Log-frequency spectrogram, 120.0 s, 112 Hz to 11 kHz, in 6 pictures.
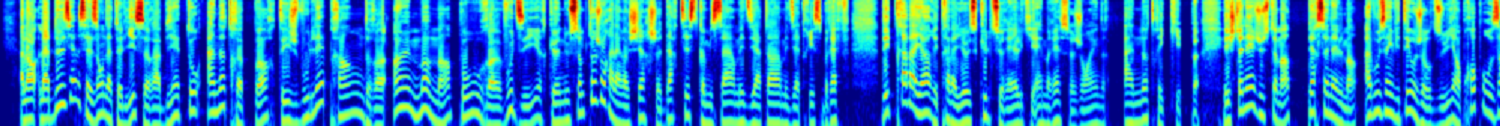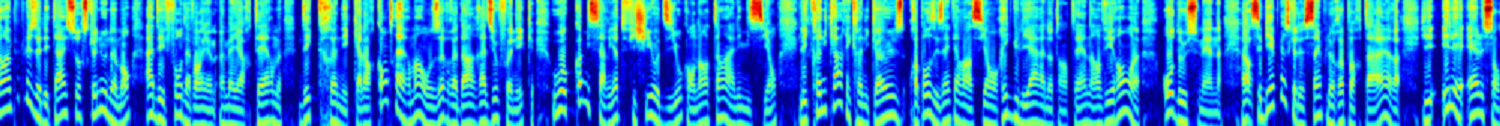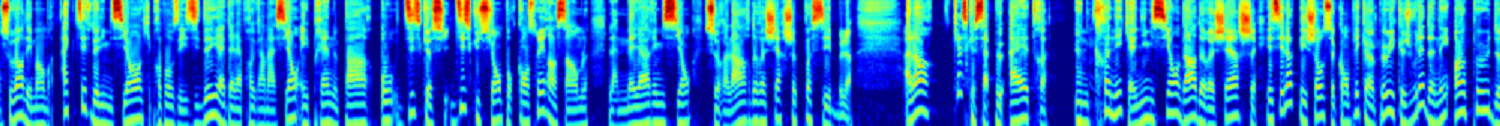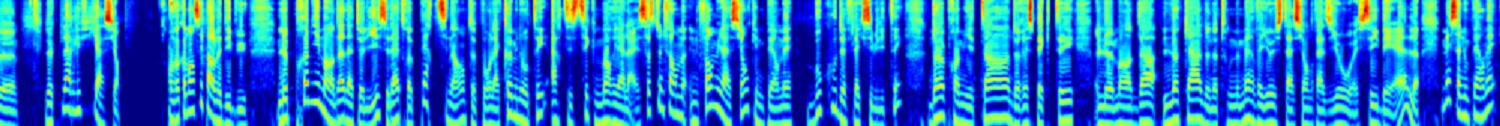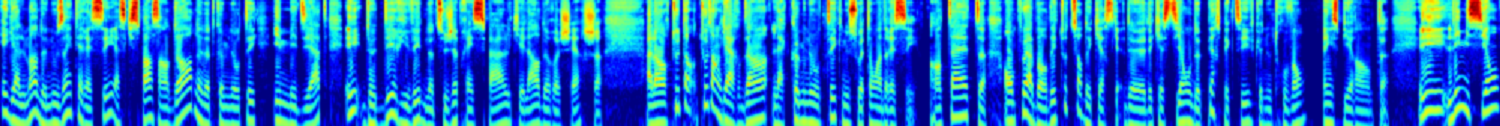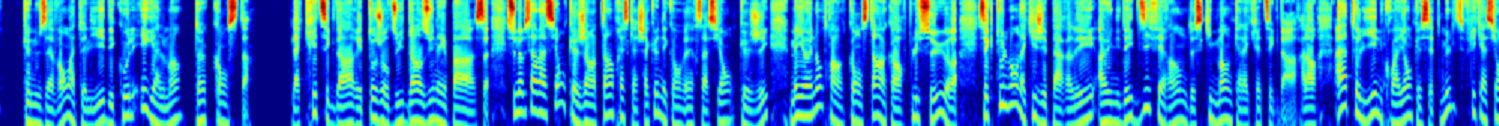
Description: atelier est était un magazine radiophonique sur l’art actuel à CIBL 101,5 Tiohtià:ke | Montréal, les lundis, 18 H.
Chroniques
